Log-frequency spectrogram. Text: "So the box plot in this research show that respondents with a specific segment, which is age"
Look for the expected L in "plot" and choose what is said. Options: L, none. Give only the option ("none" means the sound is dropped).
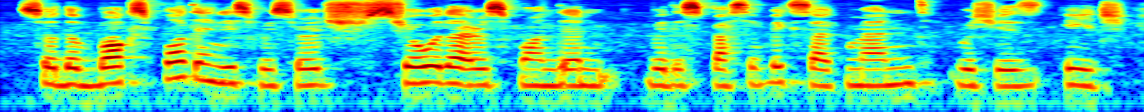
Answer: none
